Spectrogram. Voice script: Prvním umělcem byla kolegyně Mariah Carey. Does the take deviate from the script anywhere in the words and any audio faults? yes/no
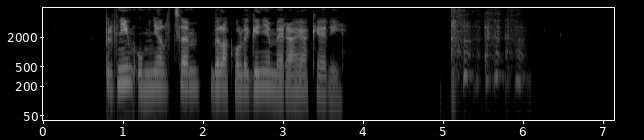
yes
